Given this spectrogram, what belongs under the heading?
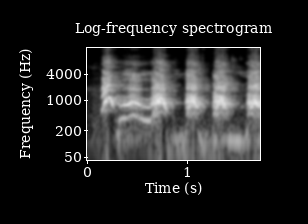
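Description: A dog barks five times in quick succession close by outdoors, loud sharp barks with short gaps and no speech.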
